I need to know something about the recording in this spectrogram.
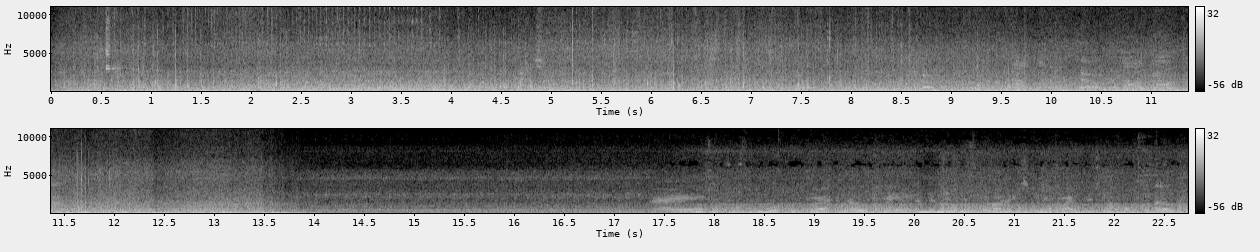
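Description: A car driving along a road, heard as heavy wind and road noise with a steady low hum. About fourteen seconds in it cuts off suddenly to a much quieter background, with indistinct voices in the last few seconds.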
